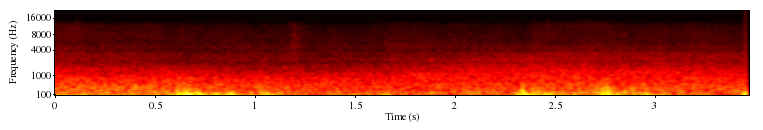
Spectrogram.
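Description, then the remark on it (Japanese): Outdoor seaside ambience with steady wind buffeting the microphone and the low wash of waves, punctuated by a few stronger rumbling gusts; no one speaks. “あまりにも山の山で暮らしてたのが長いから海に対して無知なんやけどやっぱ魅力的ですね海は見てるだけ今こうやって海を見ながら喋らせてもうてんねんけどなんか俺って大きくなったなみたいな気分になるかな見てるだけで。”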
